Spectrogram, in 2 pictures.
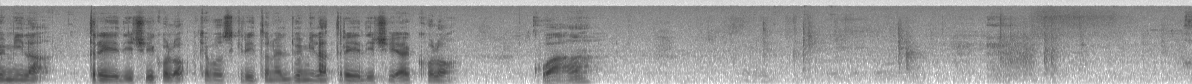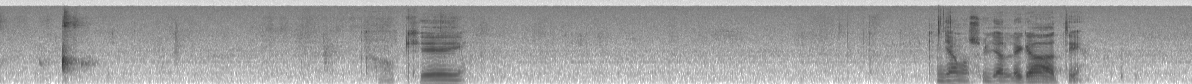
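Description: A man speaks calmly nearby, in short bursts with pauses.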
